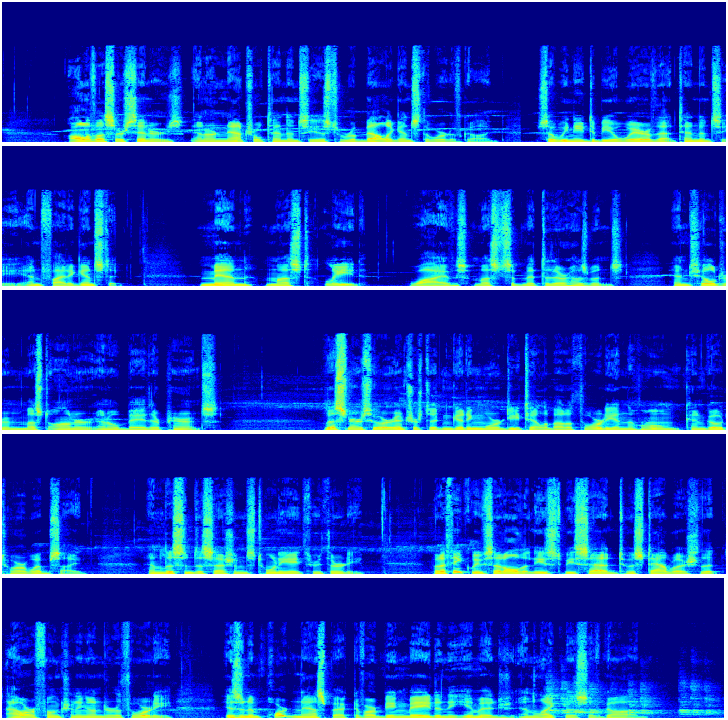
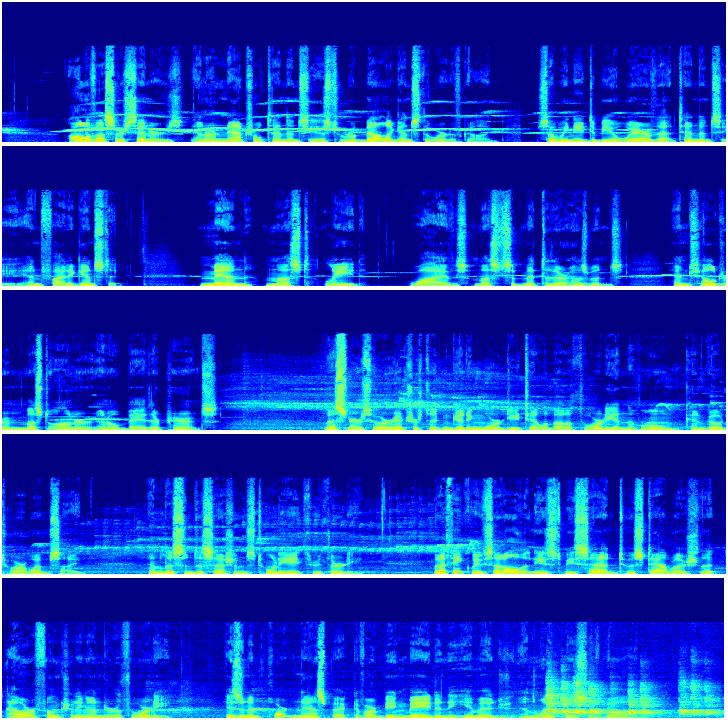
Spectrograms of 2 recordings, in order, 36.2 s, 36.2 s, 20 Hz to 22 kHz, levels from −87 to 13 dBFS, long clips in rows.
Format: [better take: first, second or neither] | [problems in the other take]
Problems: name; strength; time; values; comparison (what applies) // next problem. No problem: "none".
first | animal sounds; loud; throughout; 7 dB below the speech; faint in the first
